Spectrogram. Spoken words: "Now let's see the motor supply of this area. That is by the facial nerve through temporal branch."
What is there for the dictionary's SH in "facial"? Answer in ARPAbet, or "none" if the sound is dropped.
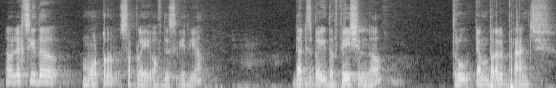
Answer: SH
